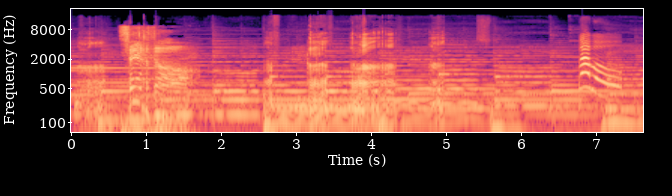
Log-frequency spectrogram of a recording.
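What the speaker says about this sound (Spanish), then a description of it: "Cerdo." A domestic pig grunts and oinks close by in a series of rough, belch-like snorts with brief gaps, heard alone.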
